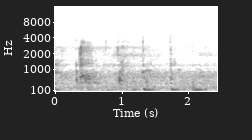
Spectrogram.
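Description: A faint pause with a few soft clicks, about three spread over two seconds, and some brief, faint breathy noise between them.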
